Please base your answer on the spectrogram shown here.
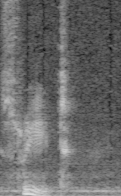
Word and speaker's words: suite: लिखा क्या है, पढ़ कैसे रहे हैं, स्वीट, स्वीट, तो ये कहेंगे स्वीट, स्वीट।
